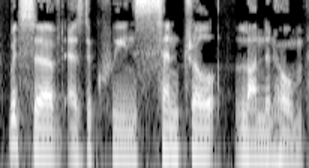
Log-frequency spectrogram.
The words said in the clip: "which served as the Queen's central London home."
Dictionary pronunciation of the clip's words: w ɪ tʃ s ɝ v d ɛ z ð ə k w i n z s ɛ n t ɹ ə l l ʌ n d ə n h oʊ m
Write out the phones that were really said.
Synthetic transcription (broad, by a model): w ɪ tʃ s ɝ v d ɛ z ð ə k w i n z s ɛ n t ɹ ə l l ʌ n d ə n h oʊ m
